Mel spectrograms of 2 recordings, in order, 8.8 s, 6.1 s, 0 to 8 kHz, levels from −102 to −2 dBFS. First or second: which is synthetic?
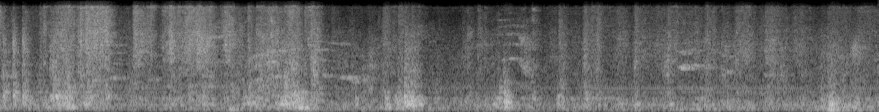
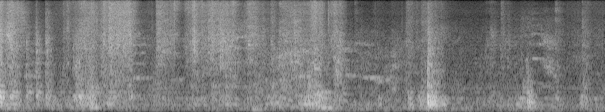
second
